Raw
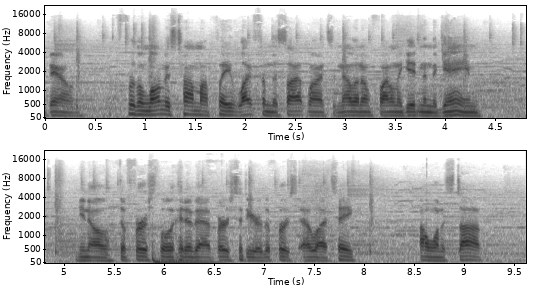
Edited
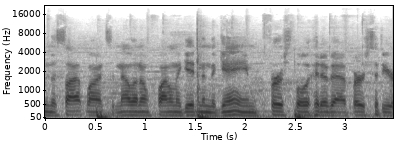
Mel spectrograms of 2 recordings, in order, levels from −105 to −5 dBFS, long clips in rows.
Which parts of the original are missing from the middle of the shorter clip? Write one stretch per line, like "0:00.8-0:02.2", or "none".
0:04.4-0:05.7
